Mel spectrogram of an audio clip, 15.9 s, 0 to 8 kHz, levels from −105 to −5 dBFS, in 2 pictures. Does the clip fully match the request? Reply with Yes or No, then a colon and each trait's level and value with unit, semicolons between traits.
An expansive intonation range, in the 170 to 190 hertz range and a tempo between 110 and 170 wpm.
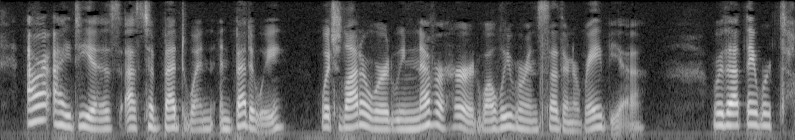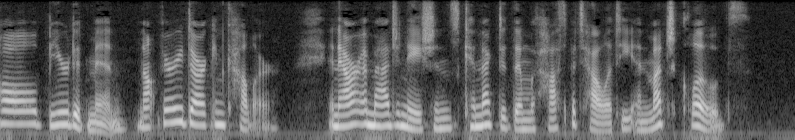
Yes: wide, 5.8 semitones; medium, 185 Hz; average, 155 wpm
